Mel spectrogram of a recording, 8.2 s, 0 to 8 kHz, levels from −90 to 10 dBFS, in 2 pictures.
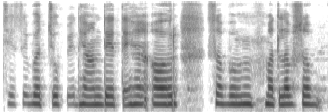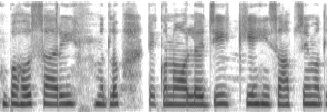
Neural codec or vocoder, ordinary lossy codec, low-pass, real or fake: vocoder, 44.1 kHz, 80 mel bands, Vocos; none; 7.2 kHz; fake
